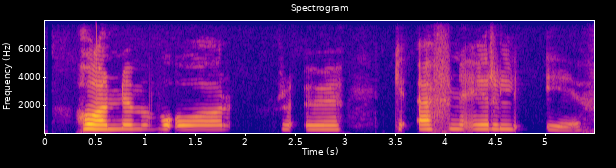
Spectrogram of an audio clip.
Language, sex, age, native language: Icelandic, female, 8, Icelandic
